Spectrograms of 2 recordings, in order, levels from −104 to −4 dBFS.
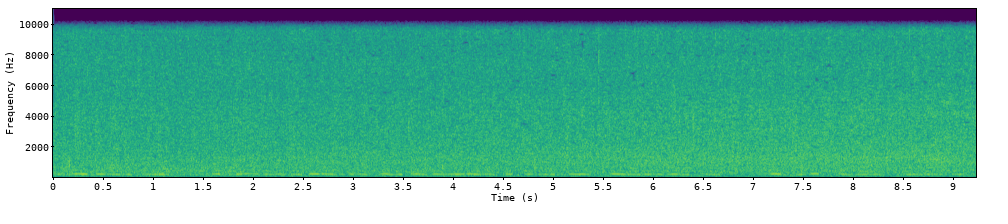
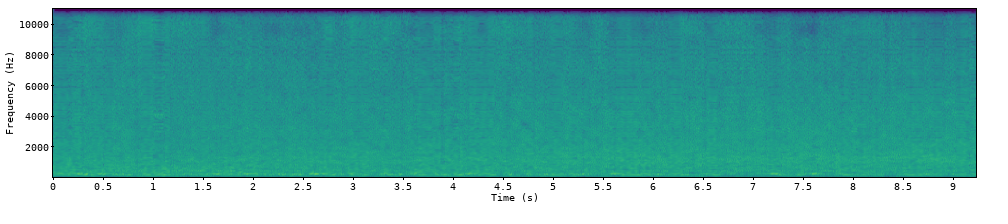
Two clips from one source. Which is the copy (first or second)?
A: second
